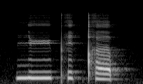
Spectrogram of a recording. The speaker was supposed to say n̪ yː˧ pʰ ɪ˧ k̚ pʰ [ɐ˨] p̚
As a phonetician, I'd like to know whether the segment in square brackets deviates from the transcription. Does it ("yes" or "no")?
no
